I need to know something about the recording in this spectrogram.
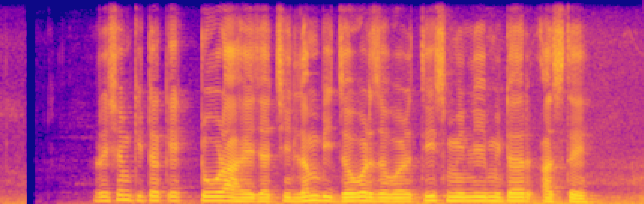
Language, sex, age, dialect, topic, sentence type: Marathi, male, 25-30, Standard Marathi, agriculture, statement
